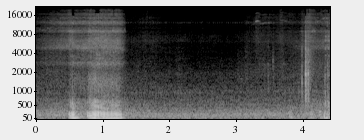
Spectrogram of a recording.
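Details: Chow Chow snoring indoors: two short low rumbling snores close together near the start, then quiet room hiss with a faint soft snort near the end.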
